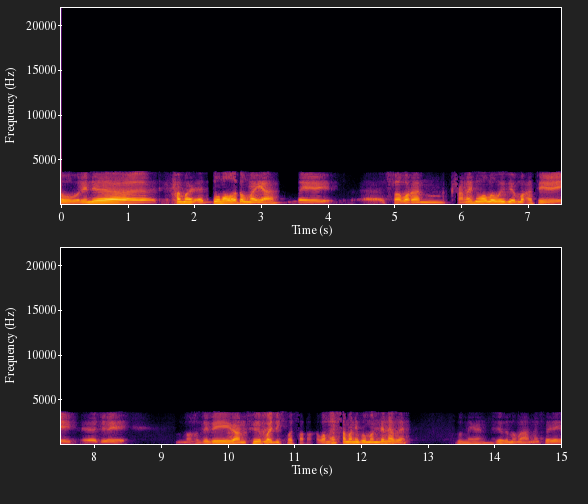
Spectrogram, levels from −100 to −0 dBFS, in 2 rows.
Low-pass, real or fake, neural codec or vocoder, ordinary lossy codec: 3.6 kHz; fake; codec, 16 kHz, 0.5 kbps, X-Codec, HuBERT features, trained on balanced general audio; AAC, 16 kbps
